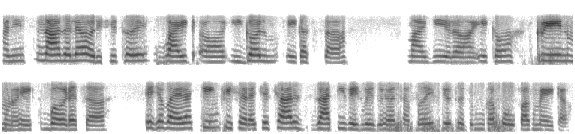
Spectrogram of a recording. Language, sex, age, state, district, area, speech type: Goan Konkani, female, 18-30, Goa, Tiswadi, rural, conversation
